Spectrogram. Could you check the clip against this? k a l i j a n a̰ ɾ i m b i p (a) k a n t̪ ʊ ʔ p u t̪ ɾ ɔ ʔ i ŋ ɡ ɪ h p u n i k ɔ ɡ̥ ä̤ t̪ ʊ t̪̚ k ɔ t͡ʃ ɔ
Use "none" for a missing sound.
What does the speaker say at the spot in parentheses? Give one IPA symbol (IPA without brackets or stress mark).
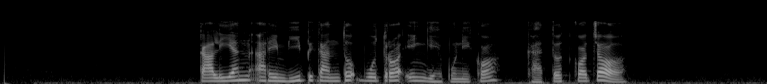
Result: i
